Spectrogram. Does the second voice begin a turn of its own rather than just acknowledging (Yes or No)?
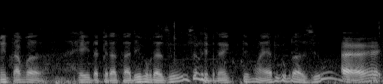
Yes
